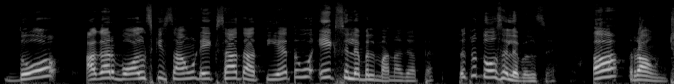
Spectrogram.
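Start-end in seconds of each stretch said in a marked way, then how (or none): 5.9-6.7 "around" in two beats, अ then stressed round; stress on second syllable. Shown as a demonstration. Teacher showing two syllables, stress on round in "around". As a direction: keep अ short and put the stress on round in "around". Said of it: "round में उठ रही है".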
